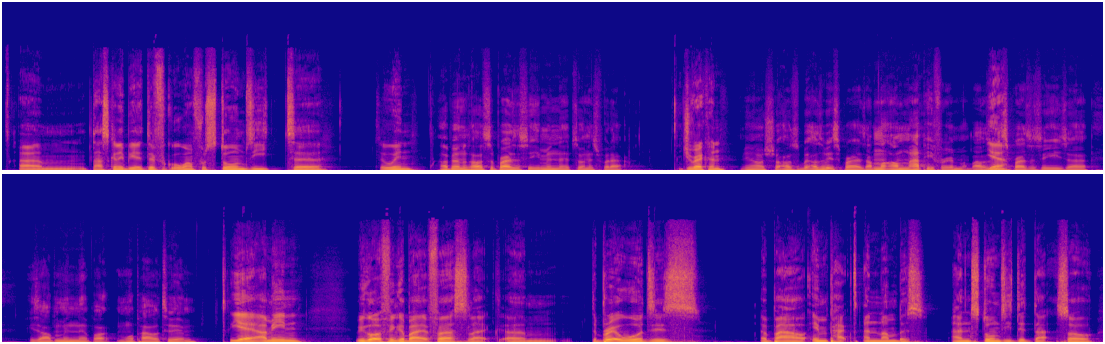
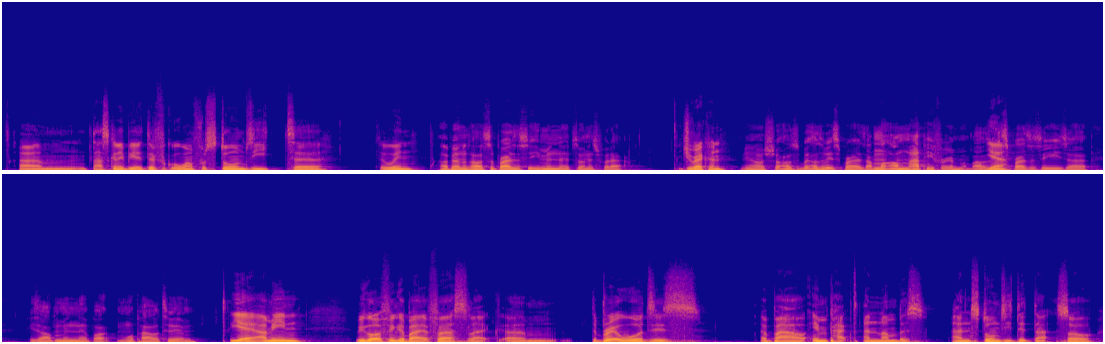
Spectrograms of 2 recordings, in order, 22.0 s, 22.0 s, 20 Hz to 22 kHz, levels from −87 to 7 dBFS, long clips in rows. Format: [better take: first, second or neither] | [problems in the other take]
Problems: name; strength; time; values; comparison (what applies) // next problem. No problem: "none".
first | muffled; slightly; fading above 4 kHz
